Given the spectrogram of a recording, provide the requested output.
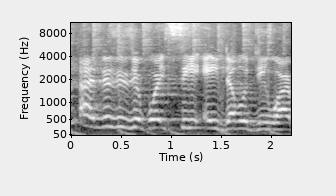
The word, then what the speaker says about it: Caddy: And this is your boy C-A-D-D-Y, pronounced Caddy, the freshest TV host in forever.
